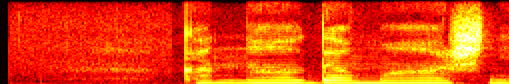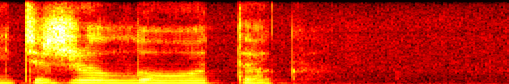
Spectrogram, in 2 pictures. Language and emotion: Russian, sad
